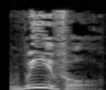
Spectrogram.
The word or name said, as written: weevil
